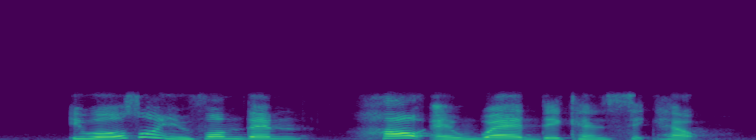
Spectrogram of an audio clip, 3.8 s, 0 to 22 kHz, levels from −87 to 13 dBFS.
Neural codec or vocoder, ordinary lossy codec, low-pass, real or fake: vocoder, 44.1 kHz, 80 mel bands, Vocos; Opus, 24 kbps; 7.2 kHz; fake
